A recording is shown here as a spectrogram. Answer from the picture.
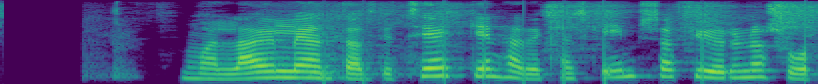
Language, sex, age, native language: Icelandic, female, 50-59, Icelandic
